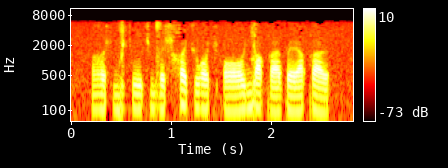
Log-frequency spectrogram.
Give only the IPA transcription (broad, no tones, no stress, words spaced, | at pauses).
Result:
ɣɒʃɟət͡ʃ ŋət͡ʃd͡zɜʃ χəːt͡ʃwɔːt͡ʃʔɔː ɟɒːqɛːpɛː qə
